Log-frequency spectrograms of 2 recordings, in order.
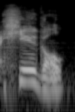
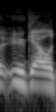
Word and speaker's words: Hugel: You tell me it's not Hugel. That H is not pronounced. I don't think so. I mean, I don't speak French, but I've heard some French people pronounce it. That's sort of how they're going with it. So Ugel Gentil.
